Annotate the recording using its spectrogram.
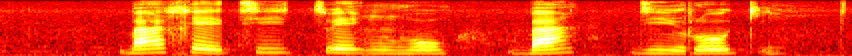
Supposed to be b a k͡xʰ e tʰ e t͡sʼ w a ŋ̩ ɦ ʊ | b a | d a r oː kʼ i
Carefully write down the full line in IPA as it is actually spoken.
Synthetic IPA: b a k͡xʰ e tʰ i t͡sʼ w e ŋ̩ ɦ ʊ | b a | d i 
